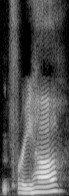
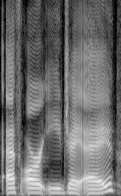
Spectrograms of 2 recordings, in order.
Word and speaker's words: Freja: It's Freja. That's how you say it. Freja.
